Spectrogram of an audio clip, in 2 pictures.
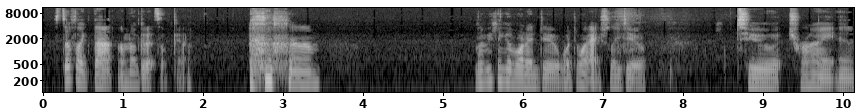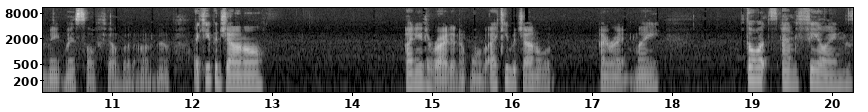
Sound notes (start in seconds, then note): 2.6 awkward laughter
